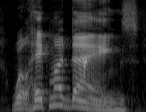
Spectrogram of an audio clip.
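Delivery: put-on loud, slow New Mexican drawl of an old cowboy; New Mexican accent. Reading Nash's line aloud to a friend in New Mexican accent. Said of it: "that's my New Mexican accent".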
